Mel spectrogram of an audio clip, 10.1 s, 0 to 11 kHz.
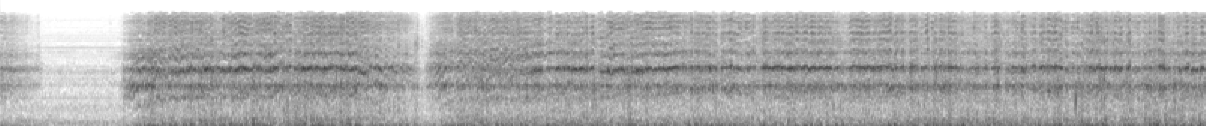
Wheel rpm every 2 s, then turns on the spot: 70, 160, 210, 230, 230.
none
